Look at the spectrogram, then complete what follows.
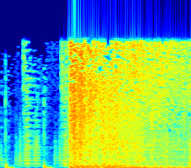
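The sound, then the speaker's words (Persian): A few faint pops and thumps come first. Then a huge firecracker explosion at an Iranian Chaharshanbe Suri celebration bursts in suddenly and keeps roaring with a loud, heavy rumble until the end. “آخه این ترقه است؟ آخه این چیه؟”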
